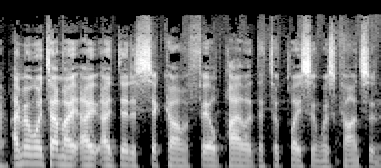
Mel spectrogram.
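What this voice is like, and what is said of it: Boston accent. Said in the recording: “has a Boston accent ... how they explained away my accent was he went to BU”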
